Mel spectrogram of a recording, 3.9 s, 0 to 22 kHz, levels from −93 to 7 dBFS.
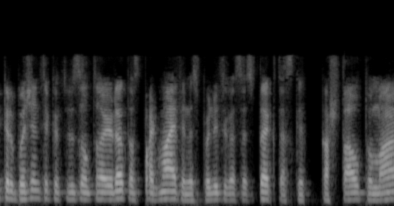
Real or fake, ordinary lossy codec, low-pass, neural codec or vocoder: fake; AAC, 32 kbps; 7.2 kHz; codec, 16 kHz, 1 kbps, X-Codec, HuBERT features, trained on balanced general audio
